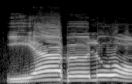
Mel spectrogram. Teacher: कलकला और गैन को नून के साथ मिला, नून पर गुन्ना, गैन को गले से निकाला गैन करके, इसकी जगह आपने गाफ नहीं पढ़ना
